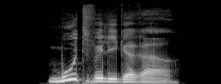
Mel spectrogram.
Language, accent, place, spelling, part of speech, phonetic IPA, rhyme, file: German, Germany, Berlin, mutwilligerer, adjective, [ˈmuːtˌvɪlɪɡəʁɐ], -uːtvɪlɪɡəʁɐ, De-mutwilligerer.ogg
- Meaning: inflection of mutwillig: 1. strong/mixed nominative masculine singular comparative degree 2. strong genitive/dative feminine singular comparative degree 3. strong genitive plural comparative degree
